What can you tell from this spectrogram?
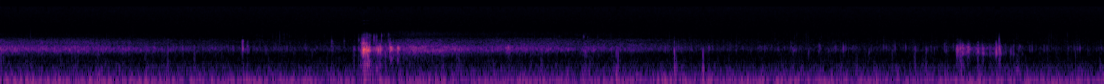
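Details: Steady low rumbling with scattered gurgles, a sharp pop and burps, recorded over the stomach with an electronic USB stethoscope while gulping down Coke; normal bowel and gas sounds.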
